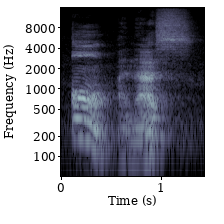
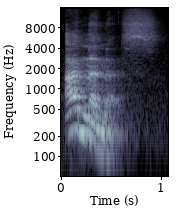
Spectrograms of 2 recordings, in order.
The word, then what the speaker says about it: ananas: dans les deux cas attention ananas ne se prononce pas en Anas on dira ananas même si on a la lettre A et N qui se suivent car nous n'avons pas de consonne après mais une voyelle ici le a on prononcera donc toutes les lettres le son c'est très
